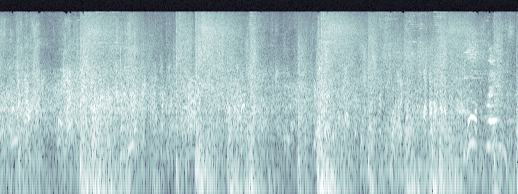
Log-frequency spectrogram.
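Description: Weapons slash and thud into creatures in quick, repeated blows.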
